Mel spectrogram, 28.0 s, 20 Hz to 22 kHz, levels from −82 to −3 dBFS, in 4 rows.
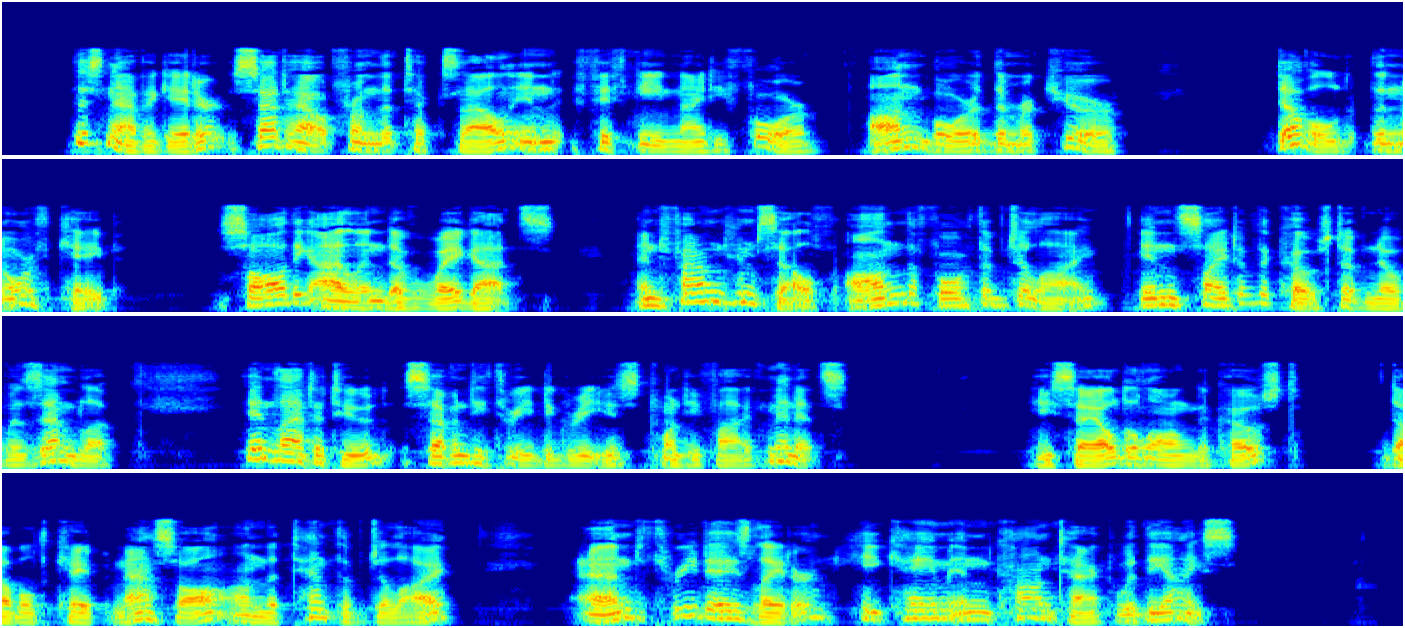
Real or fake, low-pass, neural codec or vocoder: fake; 7.2 kHz; vocoder, 24 kHz, 100 mel bands, Vocos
